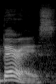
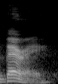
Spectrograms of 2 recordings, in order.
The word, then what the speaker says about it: beret: The green berries, that's how you say it. It's a beret.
